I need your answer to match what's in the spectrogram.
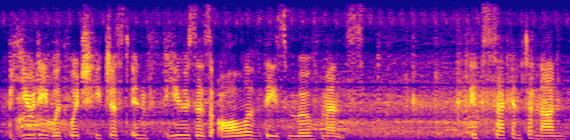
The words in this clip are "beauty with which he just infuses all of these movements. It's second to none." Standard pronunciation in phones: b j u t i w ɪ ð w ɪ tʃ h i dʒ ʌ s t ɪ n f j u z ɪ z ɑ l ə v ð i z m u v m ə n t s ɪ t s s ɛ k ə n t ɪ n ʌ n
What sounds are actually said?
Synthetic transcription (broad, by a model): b j u t i w ɪ ð w ɪ tʃ h i dʒ ʌ s t ɪ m f j u z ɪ z ɑ l ə v ð i z m u v m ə n t s ɪ t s s ɛ k ə n t ɪ n ʌ n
